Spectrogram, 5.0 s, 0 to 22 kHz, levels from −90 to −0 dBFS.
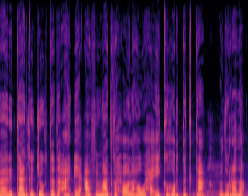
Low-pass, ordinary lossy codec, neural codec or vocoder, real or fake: none; none; none; real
